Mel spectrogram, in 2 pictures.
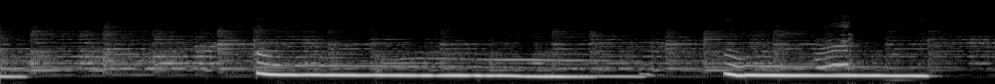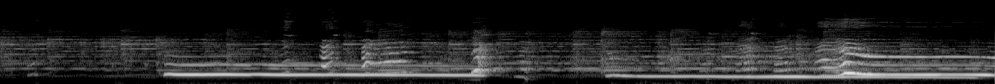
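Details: Afghan Hound named Oyster singing: long sustained howls around mid pitch, each held several seconds with slight downward drift, rising bends at their ends, pauses between, layered with rich overtones.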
